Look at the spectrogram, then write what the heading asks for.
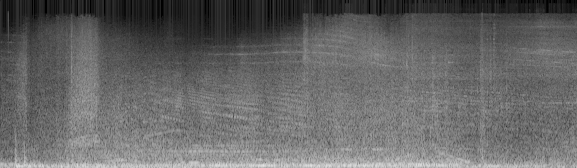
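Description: A spaceship setting down in Starfield, a steady, loud engine roar with a broad rushing hiss, shifting tones and faint whines, continuous throughout with no talk.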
